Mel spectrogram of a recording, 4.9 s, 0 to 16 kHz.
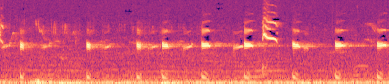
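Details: Sharp, clipped rail notes repeated roughly twice a second in a steady series, one higher squealing note midway, over a continuous low rumbling background; a 2020 recording played as a lure when netting at night.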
